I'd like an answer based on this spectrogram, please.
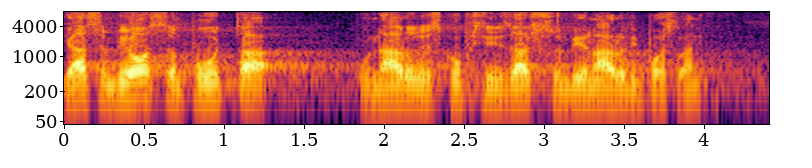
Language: Serbian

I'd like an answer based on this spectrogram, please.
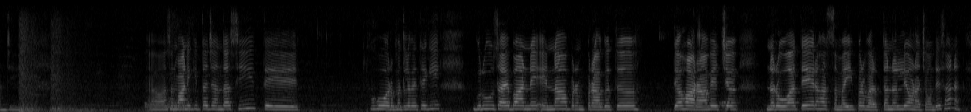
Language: Punjabi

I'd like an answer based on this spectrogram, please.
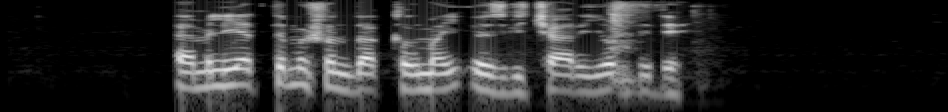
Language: Uyghur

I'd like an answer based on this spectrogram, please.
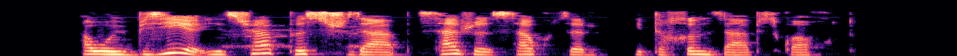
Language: Abkhazian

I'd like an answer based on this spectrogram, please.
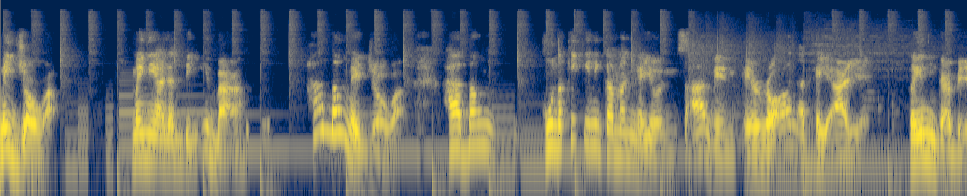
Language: Filipino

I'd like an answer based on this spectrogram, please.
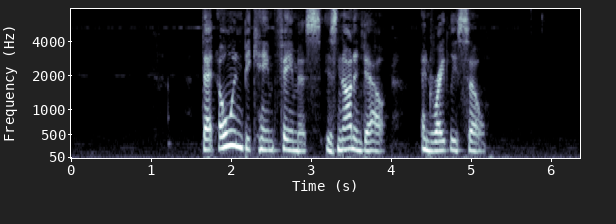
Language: English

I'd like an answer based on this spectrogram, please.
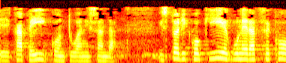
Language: Basque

